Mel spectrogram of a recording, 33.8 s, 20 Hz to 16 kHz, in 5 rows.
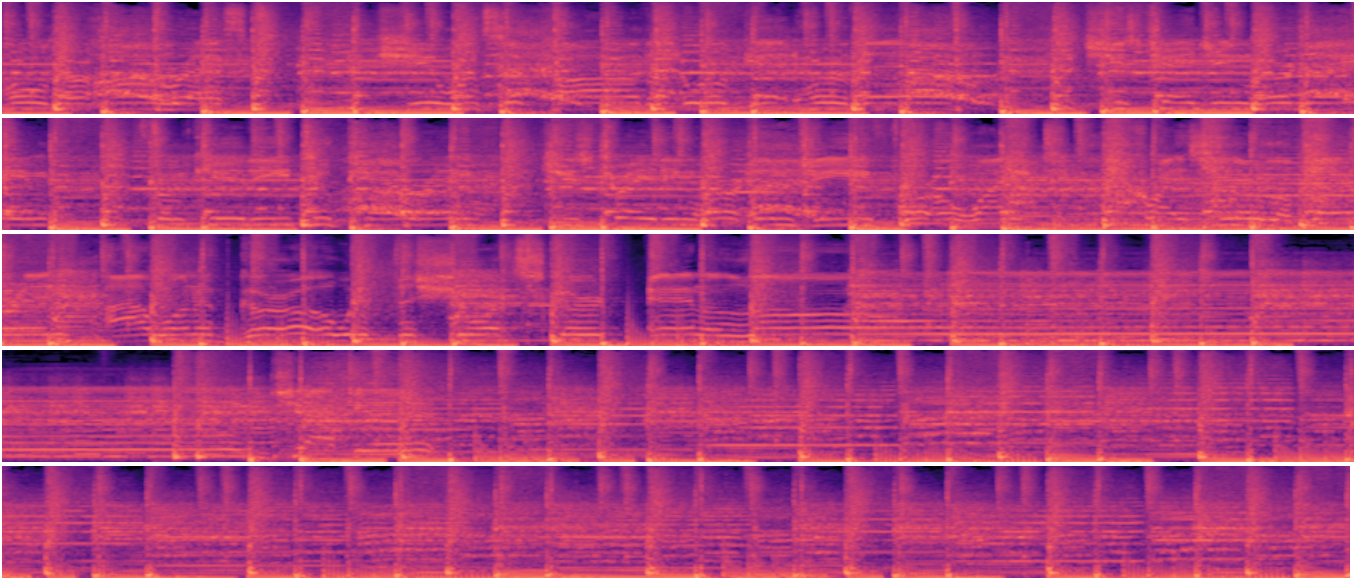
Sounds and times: Grunge: 0.0 - 33.7.

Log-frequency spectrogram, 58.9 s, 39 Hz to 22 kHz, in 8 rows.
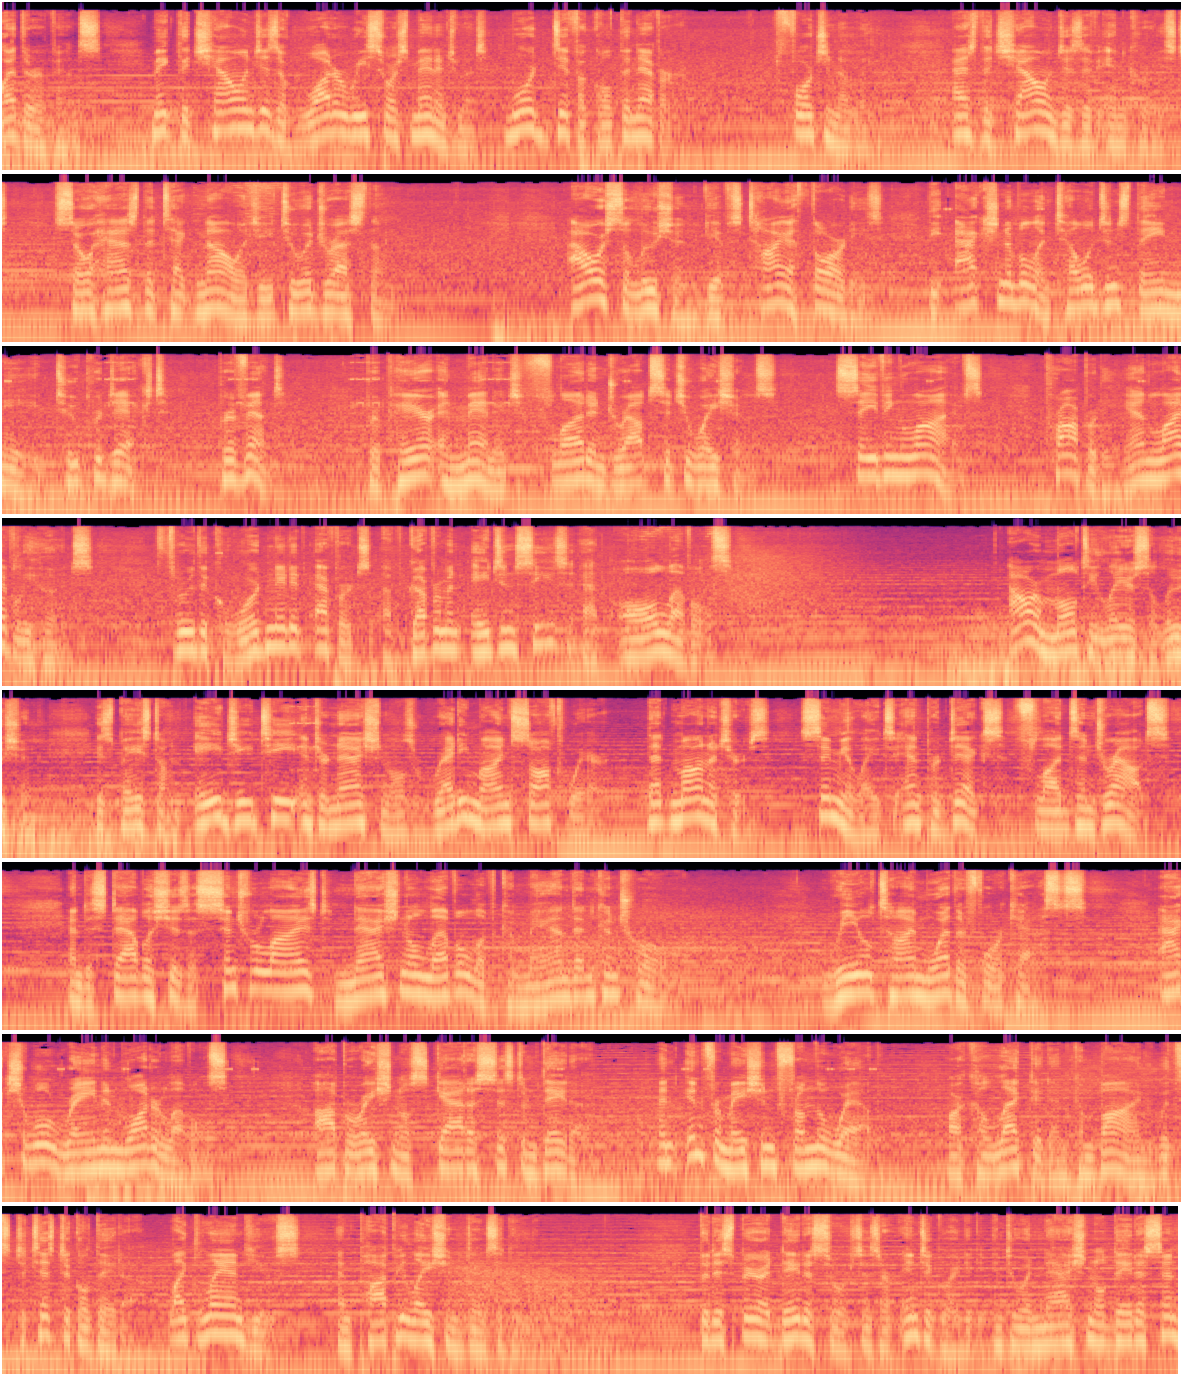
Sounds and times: Speech: 0.0 - 9.9, 10.9 - 26.7, 28.3 - 41.1, 42.0 - 55.0, 55.9 - 58.9
Music: 0.0 - 58.9.

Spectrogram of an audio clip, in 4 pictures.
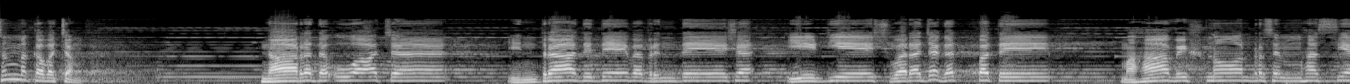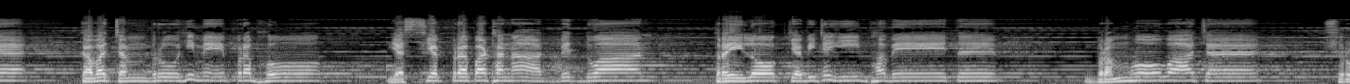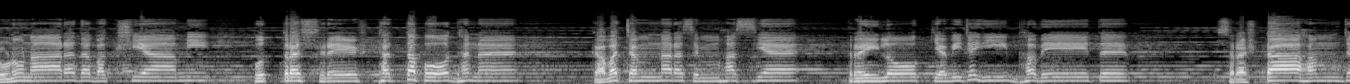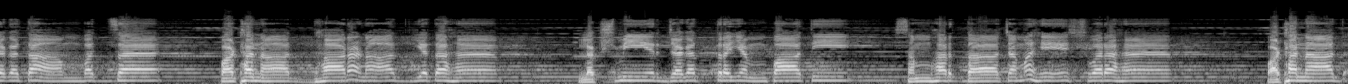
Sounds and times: Mantra: 2.6 - 10.5, 11.2 - 16.8, 17.4 - 20.1, 20.7 - 23.5, 24.4 - 38.3, 39.2 - 45.6, 46.3 - 52.3, 53.2 - 53.9.

